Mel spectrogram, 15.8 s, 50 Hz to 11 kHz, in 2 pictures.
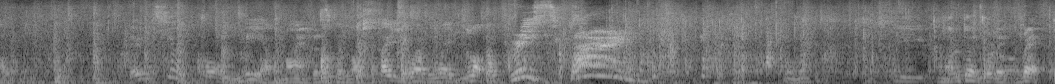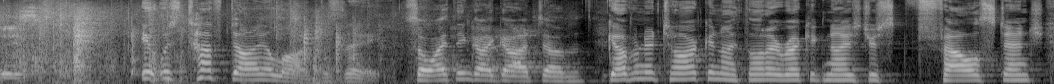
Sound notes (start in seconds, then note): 4.2 man Shouts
